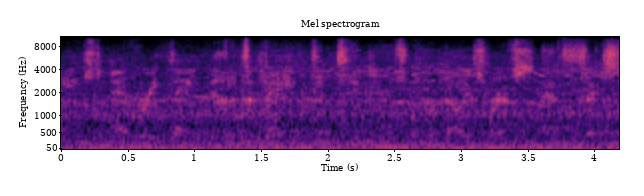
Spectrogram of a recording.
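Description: Steady low rumble of road and tyre noise inside a car's cabin on a wet freeway, with faint, indistinct voices underneath and scattered light ticks of rain.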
